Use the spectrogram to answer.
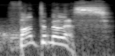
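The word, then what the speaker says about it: Fontamillas: Jerome Fontemelis.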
